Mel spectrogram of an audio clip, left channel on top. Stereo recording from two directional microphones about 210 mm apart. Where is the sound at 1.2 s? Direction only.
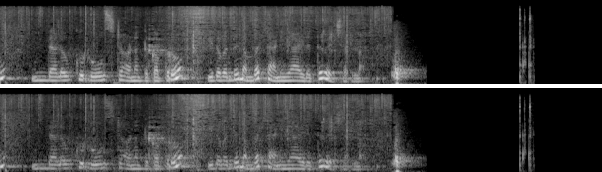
50° left (ahead or behind).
